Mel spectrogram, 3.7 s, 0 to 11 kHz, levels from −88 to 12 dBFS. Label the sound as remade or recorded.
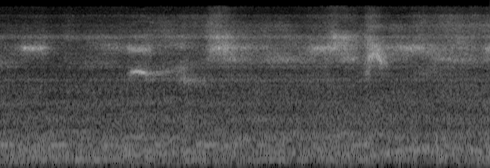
remade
